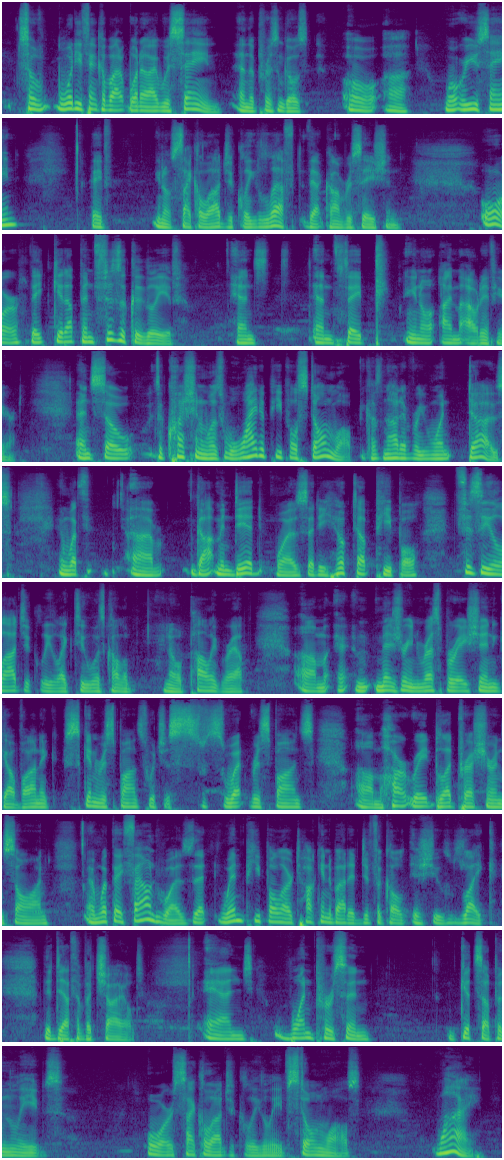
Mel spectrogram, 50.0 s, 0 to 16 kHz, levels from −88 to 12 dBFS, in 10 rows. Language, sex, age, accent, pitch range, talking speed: English, male, 50-69, American, 110-145 Hz, 155 wpm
